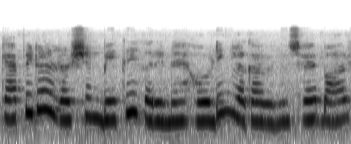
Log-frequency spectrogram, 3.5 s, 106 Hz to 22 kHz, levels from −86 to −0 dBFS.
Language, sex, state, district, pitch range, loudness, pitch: Gujarati, female, Gujarat, Gandhinagar, 255-290 Hz, -11 LUFS, 265 Hz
